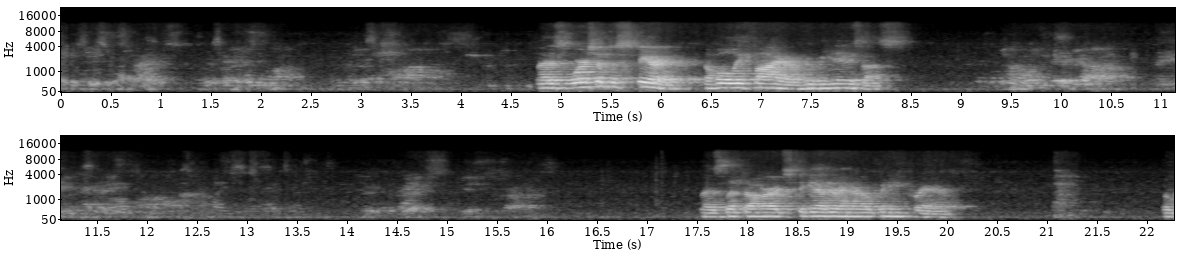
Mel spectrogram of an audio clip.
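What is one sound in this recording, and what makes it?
An elderly man reads out calmly through a microphone.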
